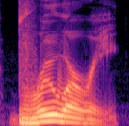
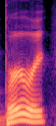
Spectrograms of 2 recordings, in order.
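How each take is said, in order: First: The word is said slowly and carefully. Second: The word is said quickly in a Midwestern accent. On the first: "I really have to slow down when I say brewery" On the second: "I'm just slipping back into it"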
